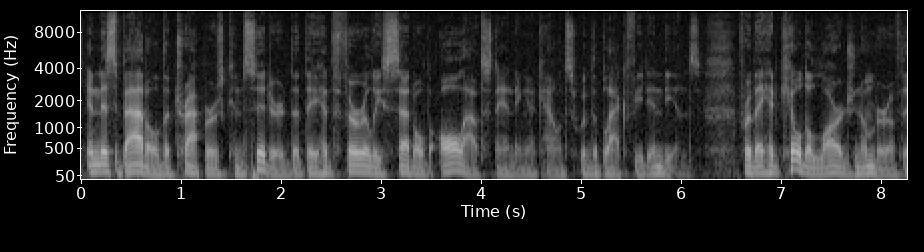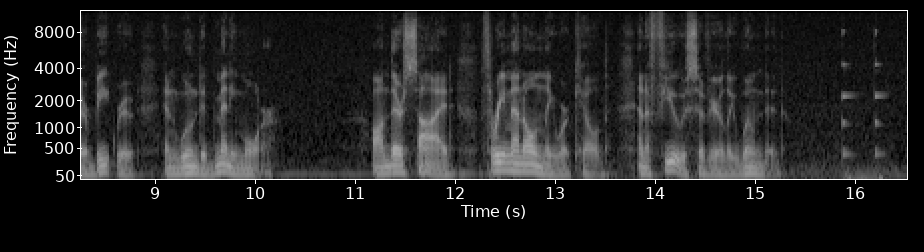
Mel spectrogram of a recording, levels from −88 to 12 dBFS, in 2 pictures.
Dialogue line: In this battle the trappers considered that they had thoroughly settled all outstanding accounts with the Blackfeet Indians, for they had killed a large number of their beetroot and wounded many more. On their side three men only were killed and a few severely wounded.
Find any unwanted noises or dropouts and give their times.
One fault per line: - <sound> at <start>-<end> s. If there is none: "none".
- tap at 15.9-16.4 s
